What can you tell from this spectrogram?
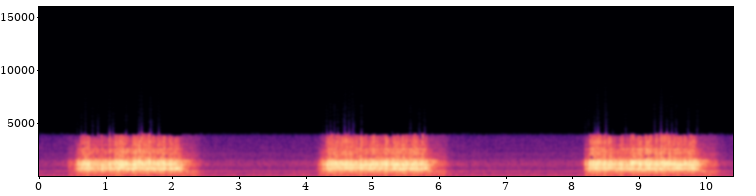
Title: This is how snoring sounds like and This is how it looks like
